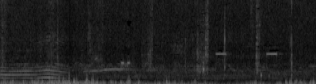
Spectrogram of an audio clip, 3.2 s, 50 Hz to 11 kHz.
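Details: Little Curlew at Poolland, the Netherlands, 27 December 2019, giving a clear whistled note, then a shorter rising whistle, over a heavy low rumble of traffic or wind.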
